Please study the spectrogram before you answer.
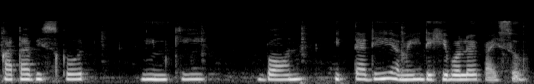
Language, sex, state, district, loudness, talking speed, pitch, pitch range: Assamese, female, Assam, Kamrup Metropolitan, -14 LUFS, 90 wpm, 235 Hz, 220-240 Hz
